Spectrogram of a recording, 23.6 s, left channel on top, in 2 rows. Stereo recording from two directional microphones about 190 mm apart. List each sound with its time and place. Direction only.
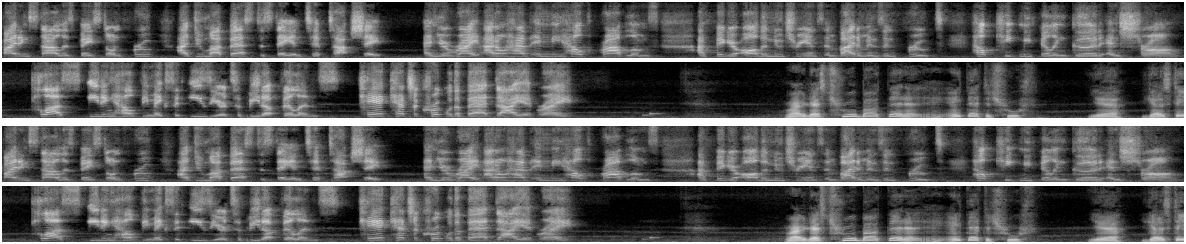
0.0 s a woman's voice: 45° left (ahead or behind)
19.6 s speech: 10° left (ahead or behind)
